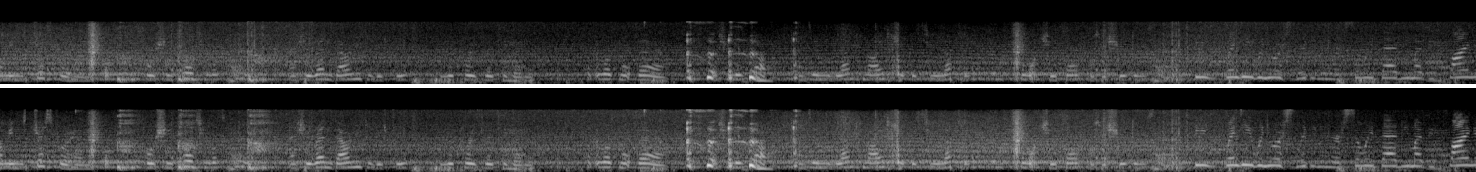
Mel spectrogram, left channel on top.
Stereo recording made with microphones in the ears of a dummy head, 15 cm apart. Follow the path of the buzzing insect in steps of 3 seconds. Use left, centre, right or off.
left, centre, right, right, left.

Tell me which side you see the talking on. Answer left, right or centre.
right.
